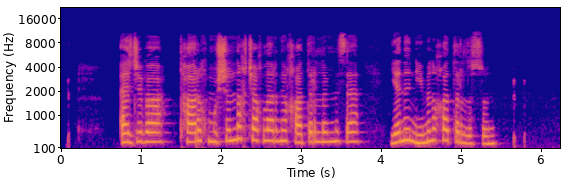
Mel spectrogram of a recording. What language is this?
Uyghur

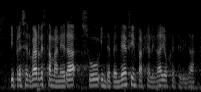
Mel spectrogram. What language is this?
Spanish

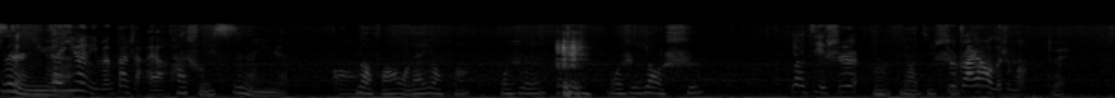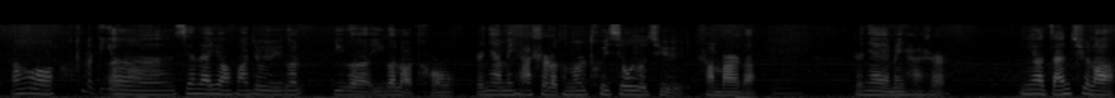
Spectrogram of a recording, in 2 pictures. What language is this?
Chinese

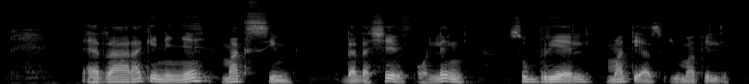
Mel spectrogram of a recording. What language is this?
Masai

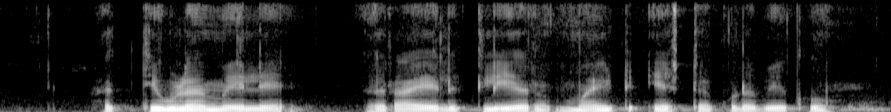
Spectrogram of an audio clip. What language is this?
Kannada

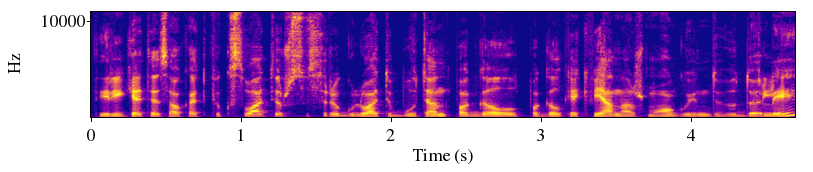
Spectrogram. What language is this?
Lithuanian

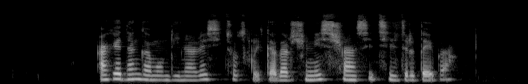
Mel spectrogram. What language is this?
Georgian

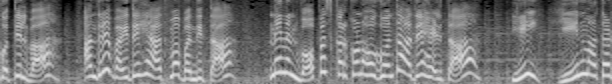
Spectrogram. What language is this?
Kannada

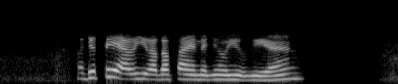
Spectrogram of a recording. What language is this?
Santali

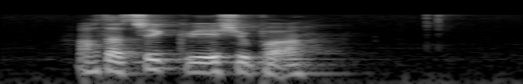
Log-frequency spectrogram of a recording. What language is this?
Faroese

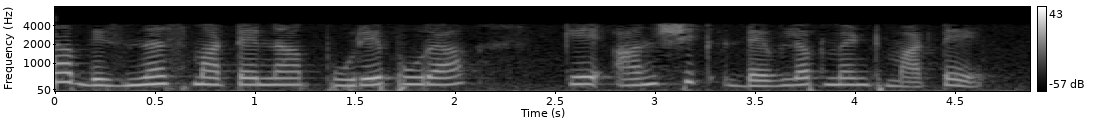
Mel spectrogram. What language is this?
Gujarati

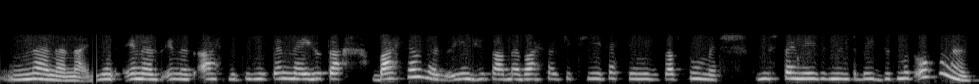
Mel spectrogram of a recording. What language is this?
Kashmiri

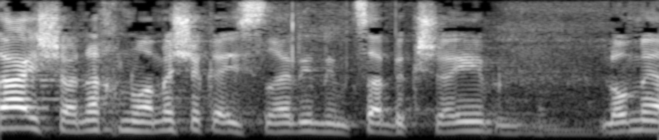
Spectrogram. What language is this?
Hebrew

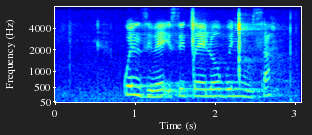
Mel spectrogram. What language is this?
Zulu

